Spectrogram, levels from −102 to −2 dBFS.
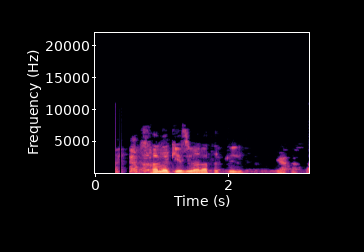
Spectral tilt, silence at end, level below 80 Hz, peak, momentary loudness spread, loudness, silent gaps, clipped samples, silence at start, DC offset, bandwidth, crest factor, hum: -8 dB/octave; 0 s; -60 dBFS; -4 dBFS; 20 LU; -20 LUFS; none; under 0.1%; 0.3 s; under 0.1%; 7.2 kHz; 18 dB; none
